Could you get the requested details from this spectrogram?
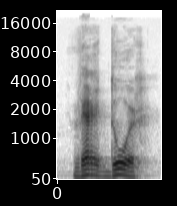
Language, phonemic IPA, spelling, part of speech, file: Dutch, /ˈwɛrᵊk ˈdor/, werk door, verb, Nl-werk door.ogg
- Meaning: inflection of doorwerken: 1. first-person singular present indicative 2. second-person singular present indicative 3. imperative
